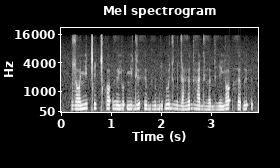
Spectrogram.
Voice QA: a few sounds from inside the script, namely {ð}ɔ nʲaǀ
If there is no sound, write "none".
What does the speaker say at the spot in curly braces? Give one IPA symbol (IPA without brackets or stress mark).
z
